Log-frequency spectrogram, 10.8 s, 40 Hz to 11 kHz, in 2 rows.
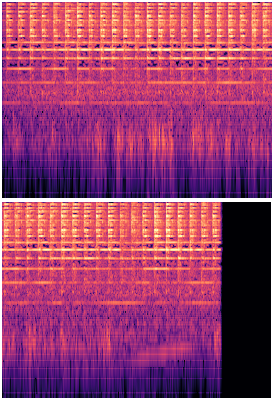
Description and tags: Train crossing in rural Texas. Recorded on iPhone 4s, processed in Reaper.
